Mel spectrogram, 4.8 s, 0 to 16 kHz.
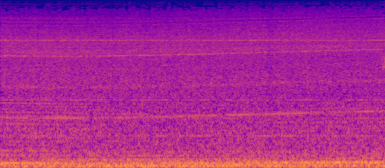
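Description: Turboprop engines of a King Air 200 in Flight Simulator X, a steady loud droning roar with a constant whine, continuous and alone throughout.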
